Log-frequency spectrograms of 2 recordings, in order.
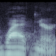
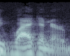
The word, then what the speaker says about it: Waggoner: Um, it's not Wagner, it's actually Waggoner because it has two G's and then an O N, so it's spelled like wagon.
